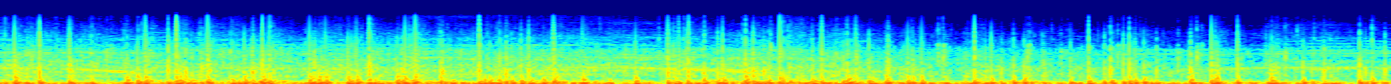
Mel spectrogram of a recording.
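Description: Fireworks finale barrage: many aerial shells bursting in quick succession over a continuous deep rumble, with crackling throughout.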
